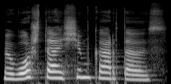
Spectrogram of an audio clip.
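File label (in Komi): ме вошті ассьым картаӧс, Komi, female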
